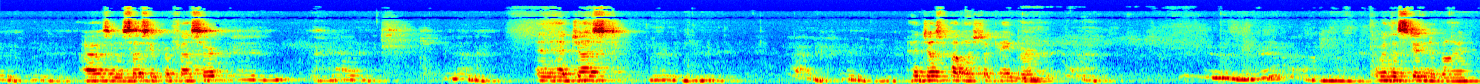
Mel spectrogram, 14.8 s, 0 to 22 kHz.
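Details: Adult man diagnosed with ALS in late 2021, with neurologic jaw clonus causing jaw trembling; his wife translates his speech; real patient; dysarthria (ALS).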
